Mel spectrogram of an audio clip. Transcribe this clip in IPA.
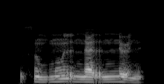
θ ũ b m ũ r n æ r nː ø n

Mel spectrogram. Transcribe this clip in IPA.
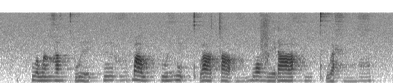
kʷʰ ɑ w ə̃ ʁ ɪ ʁ kʷʼ ɪ | ŋ ɑ̤ ɓ ɑ w kʷʰ ɪ ɦ ũ ʔ kʷʼ ɑ tˤ ɑ ʔ ɑ̤ b ɔ v ɪ ɾ ɑ h ṳ kʷʼ i ħ ɔ̤ ʁ

